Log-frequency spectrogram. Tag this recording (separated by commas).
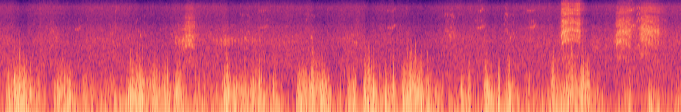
bird squawking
